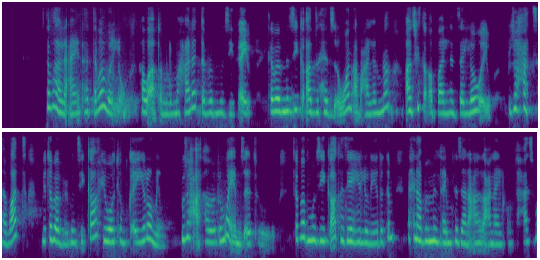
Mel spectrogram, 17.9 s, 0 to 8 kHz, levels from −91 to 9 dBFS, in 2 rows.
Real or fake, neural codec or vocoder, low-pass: fake; codec, 16 kHz, 2 kbps, X-Codec, HuBERT features, trained on LibriSpeech; 7.2 kHz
